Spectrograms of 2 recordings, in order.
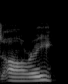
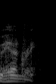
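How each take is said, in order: First: Henri said the French way, silent H; French pronunciation of Henri. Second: Henry said the English way, H sounded; English pronunciation of Henry. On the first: Streamer showing a French guy's name, Henri said the French way. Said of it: "if you're a French guy and your name is Henri". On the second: Streamer showing what not to call a Frenchman, Henry said the English way. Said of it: "I should not be calling you Henry". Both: Shown as a demonstration.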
